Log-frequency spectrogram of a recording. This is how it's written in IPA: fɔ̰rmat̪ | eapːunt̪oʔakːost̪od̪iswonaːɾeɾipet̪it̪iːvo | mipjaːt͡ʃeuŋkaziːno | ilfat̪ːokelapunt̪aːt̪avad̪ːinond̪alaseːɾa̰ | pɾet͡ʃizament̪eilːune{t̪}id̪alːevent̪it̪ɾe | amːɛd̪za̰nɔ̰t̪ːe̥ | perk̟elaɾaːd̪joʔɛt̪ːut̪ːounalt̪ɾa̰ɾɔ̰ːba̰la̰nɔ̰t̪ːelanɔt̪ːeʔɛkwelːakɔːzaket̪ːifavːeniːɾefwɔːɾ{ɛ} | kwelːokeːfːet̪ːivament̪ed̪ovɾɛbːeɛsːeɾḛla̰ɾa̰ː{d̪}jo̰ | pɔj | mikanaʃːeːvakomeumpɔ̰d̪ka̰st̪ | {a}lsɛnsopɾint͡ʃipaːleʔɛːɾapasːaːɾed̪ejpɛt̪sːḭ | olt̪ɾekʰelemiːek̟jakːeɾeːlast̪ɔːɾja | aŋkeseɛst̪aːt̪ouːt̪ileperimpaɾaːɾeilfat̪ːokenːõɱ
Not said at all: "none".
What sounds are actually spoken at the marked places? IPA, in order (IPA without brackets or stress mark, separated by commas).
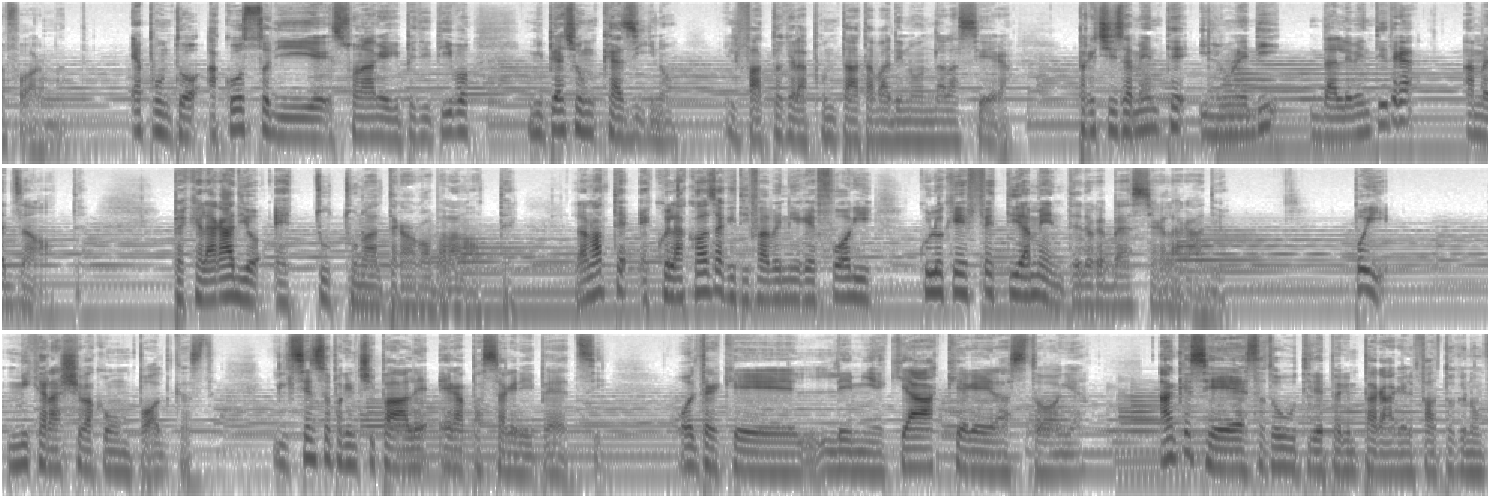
d̪, i, d̪, i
